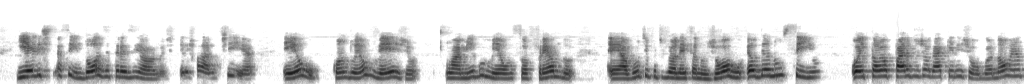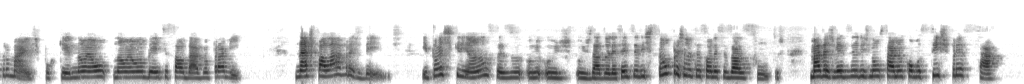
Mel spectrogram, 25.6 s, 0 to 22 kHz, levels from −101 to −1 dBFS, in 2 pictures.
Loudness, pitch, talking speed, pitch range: -26 LUFS, 255 Hz, 170 wpm, 220-280 Hz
